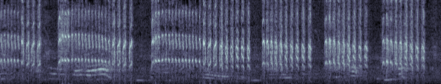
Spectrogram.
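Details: Singing male long-tailed shrike delivering a varied song: bursts of rapid, high, scratchy rattles lasting one to one and a half seconds, separated by brief pauses, with soft lower whistled slurs beneath.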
